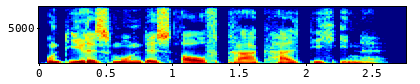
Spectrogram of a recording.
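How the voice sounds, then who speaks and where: A man's voice: medium pitch, very animated, slow pace, no room sound, studio quality. A man voicing a young woman from myth, coy and pleading in a raised, imploring voice. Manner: raised, imploring, sighing delivery.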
